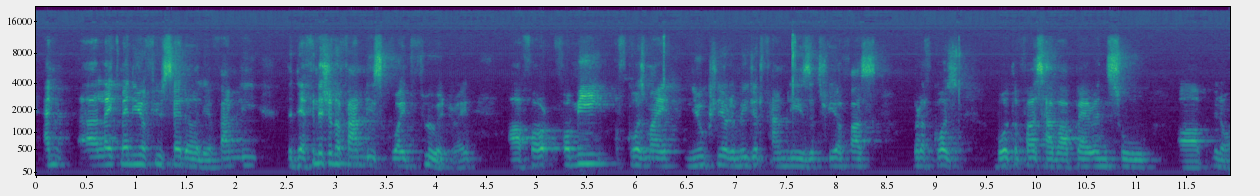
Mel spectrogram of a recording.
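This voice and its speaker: A man's voice: a little high, reverberant, rough recording. A man from India speaking as a panelist in an online forum, talking casually with many fillers. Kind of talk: online panel talk with slides. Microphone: video call.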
